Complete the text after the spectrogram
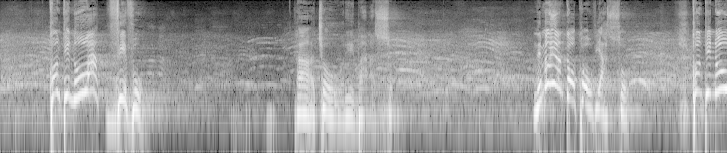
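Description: A woman preaches loudly and with passion into a microphone, heard through loudspeakers in an echoing hall.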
